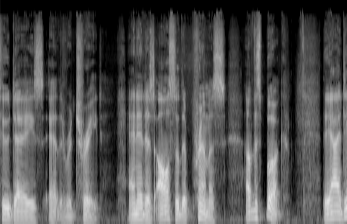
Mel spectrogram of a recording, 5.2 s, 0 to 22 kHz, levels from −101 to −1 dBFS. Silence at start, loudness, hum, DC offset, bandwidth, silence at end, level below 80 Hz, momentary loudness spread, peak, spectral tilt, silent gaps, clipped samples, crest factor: 0 s; -22 LUFS; none; under 0.1%; 17.5 kHz; 0 s; -46 dBFS; 10 LU; -2 dBFS; -5 dB/octave; none; under 0.1%; 18 dB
